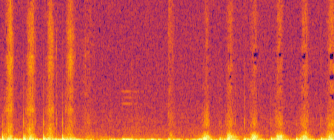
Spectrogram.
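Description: A green wooden colored pencil, held in the fingertips, scratches and shades across a flat sheet of a spiral-bound drawing paper sketchbook. Quick, soft, dull scraping strokes come in a rapid burst, pause briefly, then resume in a steady back-and-forth rhythm. The sound stays quiet, low and muffled throughout.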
